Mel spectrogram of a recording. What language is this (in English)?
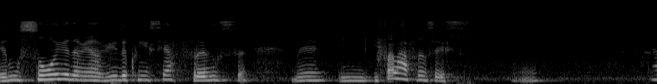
Portuguese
